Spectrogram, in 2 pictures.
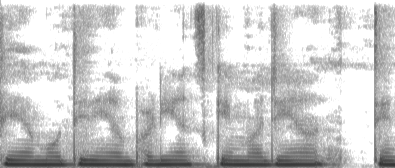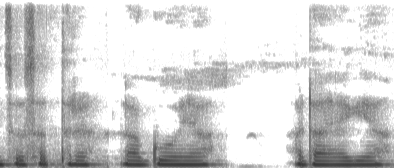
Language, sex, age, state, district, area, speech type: Dogri, female, 18-30, Jammu and Kashmir, Reasi, rural, spontaneous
